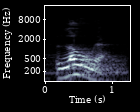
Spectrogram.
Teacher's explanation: o o passa rápido sempre a vogal mais fraca vai ser a semivogal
